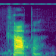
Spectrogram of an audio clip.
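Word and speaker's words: kappa: go to the board and notice how this Copa is made just like this okay just like that okay Kaa c c c all right go back to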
